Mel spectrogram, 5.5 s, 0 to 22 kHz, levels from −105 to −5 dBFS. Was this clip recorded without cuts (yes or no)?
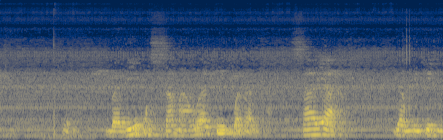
yes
